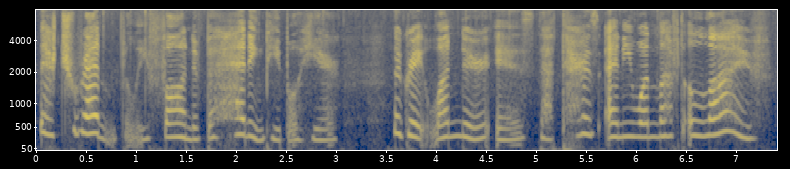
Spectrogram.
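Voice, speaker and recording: A curious young storybook girl, voiced by a woman, polite yet outspoken. Her voice is light and frank, lifted a little higher than an adult's. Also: measured pace. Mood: uneasy.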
